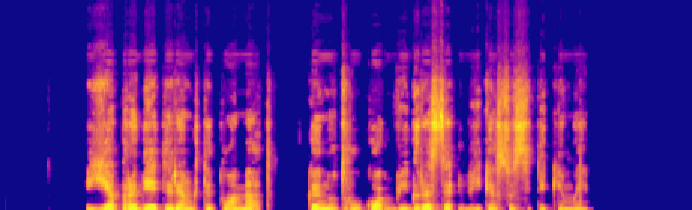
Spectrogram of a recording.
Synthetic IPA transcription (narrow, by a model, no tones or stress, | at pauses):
jiɛpɾɐd̪ʲeːt̪ʲɪɾʲɛŋʲˑkt̪ʲɪt̪uɔmʲɛt̪ | kɐɪnʊt̪ɾʊkoːʋʲiːɡɾusʲɛʋʲiːkʲɛsʊsʲɪt̪ʲɪkʲɪmɐɪ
